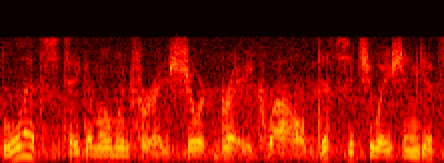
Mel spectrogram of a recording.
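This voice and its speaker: An unflappable baseball play-by-play man, played by a male actor comes through a thin, phone-like radio signal thick with noise. His delivery is deadpan and slow, with a gravelly creak and a small-town broadcast feel. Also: mid-range voice. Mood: deadpan calm. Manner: unhurried, deadpan. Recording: noisy, thin telephone-like AM radio sound.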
